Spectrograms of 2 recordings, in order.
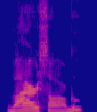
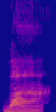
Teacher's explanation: You pronounce the two together as an SH, even if the R is at the end of one word and the S at the beginning of the next.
